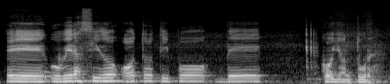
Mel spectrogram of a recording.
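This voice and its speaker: A man's voice: medium pitch, fairly even intonation, takes it slowly, a little mellow, highs cut off. A man with a Mexican accent co-hosting a studio program and giving conversational news commentary. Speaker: co-host commentator. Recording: voice distant from the microphone.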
